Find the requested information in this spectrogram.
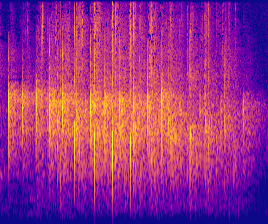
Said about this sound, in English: wasn't clapping for myself right there. I was clapping because I was thinking about my business partner who has humble beginnings.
